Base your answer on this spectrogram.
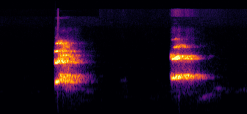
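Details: Blenheim Cavalier King Charles Spaniel puppies from a litter of five, born at New Year's to Paris and Spike in a home puppy pen, give two short, high, harmonic whining yelps about a second apart, with silence between.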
